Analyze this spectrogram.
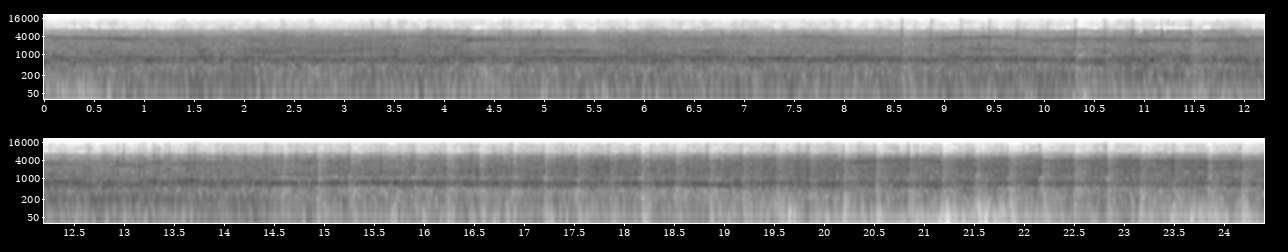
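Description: A large crowd sings and chants loudly in an open stadium.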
